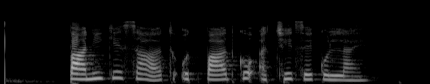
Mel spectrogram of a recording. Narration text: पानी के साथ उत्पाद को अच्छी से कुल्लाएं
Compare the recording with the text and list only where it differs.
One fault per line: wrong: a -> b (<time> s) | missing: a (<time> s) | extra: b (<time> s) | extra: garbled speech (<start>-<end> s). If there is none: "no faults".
no faults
